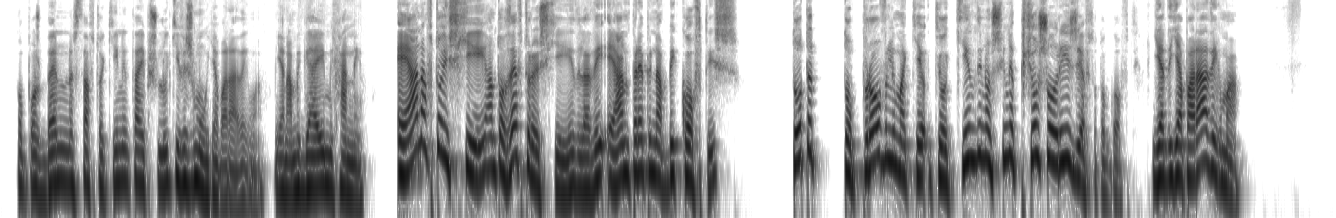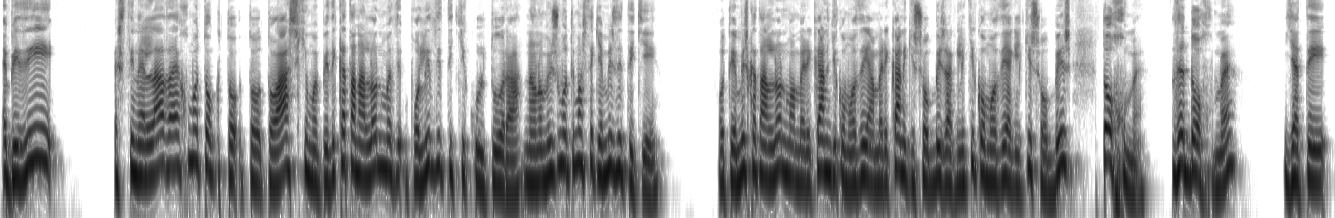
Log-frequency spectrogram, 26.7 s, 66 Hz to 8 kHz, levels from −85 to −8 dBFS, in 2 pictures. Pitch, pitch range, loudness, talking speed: 160 Hz, 140-190 Hz, -21 LUFS, 180 wpm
